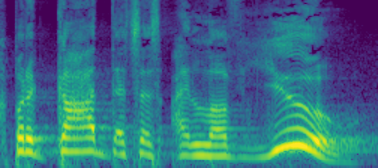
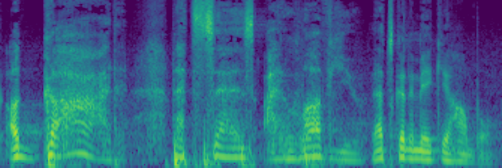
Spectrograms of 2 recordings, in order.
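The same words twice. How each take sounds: First: "you" stretched long, loud and swooping high; stress on YOU. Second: Soft, low "I love you"; humbling. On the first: Preacher on a God who makes you strong, loud drawn-out "you". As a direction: punch and draw out "you" in "I love you". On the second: Preacher on a God who humbles you, soft "I love you". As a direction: say "I love you" gently, dropped in volume. Humbling take of repeated phrase. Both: Shown as a demonstration.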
